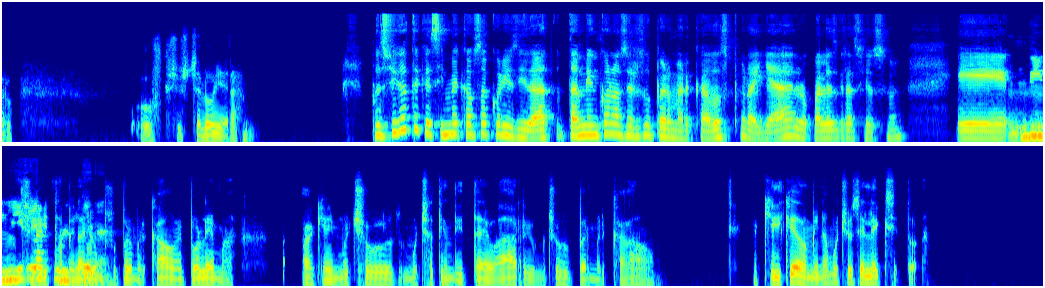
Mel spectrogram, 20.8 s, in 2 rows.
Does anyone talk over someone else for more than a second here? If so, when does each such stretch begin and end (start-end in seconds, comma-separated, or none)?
10.1-11.6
